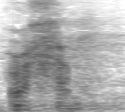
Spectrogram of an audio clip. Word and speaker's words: raham: Well, the Hebrew translation of the word mercy is raham, It's literally pronounced that, Raham.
